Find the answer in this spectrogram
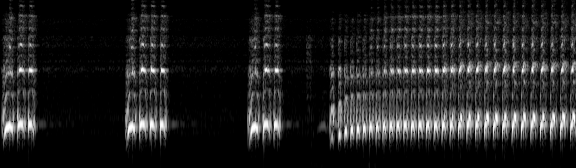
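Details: Barbet call used to lure barbets for trapping: three short throaty stuttered phrases at about one-second spacing, then a long, fast rolling trill that slowly rises in pitch.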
